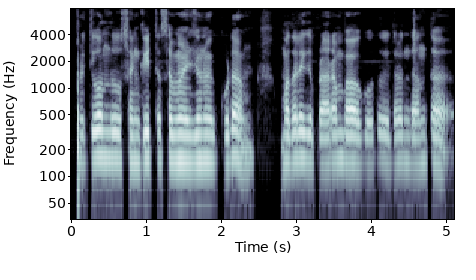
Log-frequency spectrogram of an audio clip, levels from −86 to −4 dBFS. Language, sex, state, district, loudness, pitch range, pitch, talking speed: Kannada, male, Karnataka, Bijapur, -17 LUFS, 145-155 Hz, 150 Hz, 130 wpm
